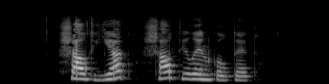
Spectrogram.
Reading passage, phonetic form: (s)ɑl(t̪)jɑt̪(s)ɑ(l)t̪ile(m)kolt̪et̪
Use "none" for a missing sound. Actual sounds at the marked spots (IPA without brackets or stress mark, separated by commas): ʃ, t̪, ʃ, l, n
